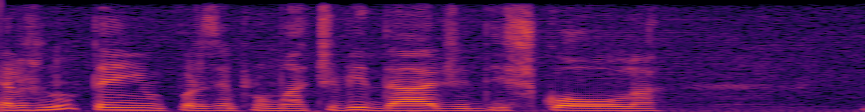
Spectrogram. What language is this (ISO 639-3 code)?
por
